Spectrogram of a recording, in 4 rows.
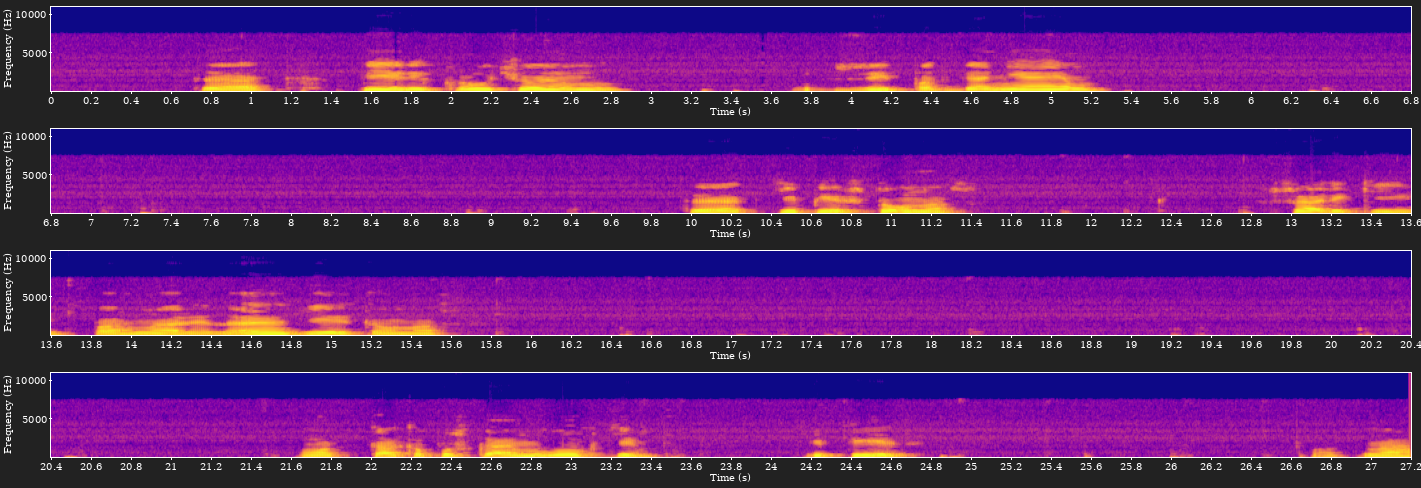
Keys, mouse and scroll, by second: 0.0-1.0 middle drag, 1.4 r, 3.4 g, 6.5-7.1 middle drag, 9.1 middle click, 12.0-12.4 middle drag, 14.3-16.0 middle drag, 16.6 click, 17.6-18.3 middle drag, 19.4 g, 20.6-21.8 middle drag, 23.1-23.5 shift+middle drag, 23.6-24.5 middle drag, 25.1-25.5 shift+middle drag, 26.3 shift+middle click.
